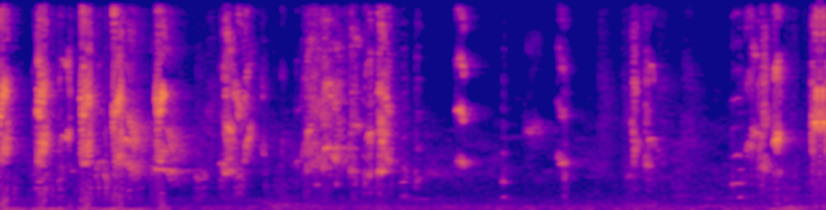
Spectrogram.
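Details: Lovebirds calling with high, piercing chirps in a quick, uneven series, then scratchy chatter and scattered thin squeaks, ending with a few more sharp notes.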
